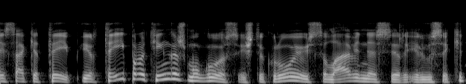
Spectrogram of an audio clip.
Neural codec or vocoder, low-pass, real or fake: none; 7.2 kHz; real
